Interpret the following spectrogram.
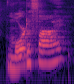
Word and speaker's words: mortify: So in mortify, we have first syllable stress. Letters OR do say the OR sound. The T is flapped, so it sounds a little more like a D. Letter I says the I sound, and then again we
